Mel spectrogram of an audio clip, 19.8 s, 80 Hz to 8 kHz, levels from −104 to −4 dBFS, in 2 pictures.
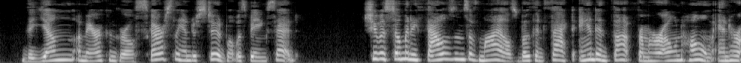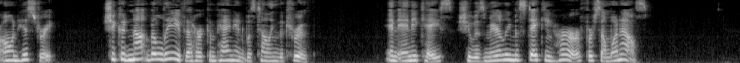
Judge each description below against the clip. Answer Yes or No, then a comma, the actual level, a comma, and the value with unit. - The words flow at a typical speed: Yes, average, 165 wpm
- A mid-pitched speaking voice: No, high, 215 Hz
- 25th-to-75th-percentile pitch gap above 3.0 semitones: Yes, average, 3.5 semitones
